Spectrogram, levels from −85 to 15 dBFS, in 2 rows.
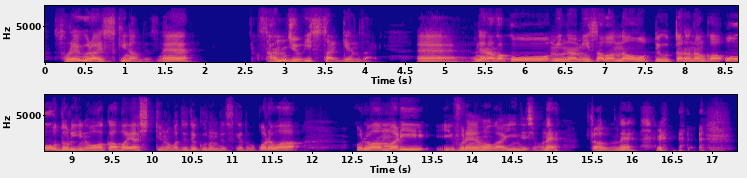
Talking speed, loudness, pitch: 290 characters per minute, -23 LUFS, 130 Hz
